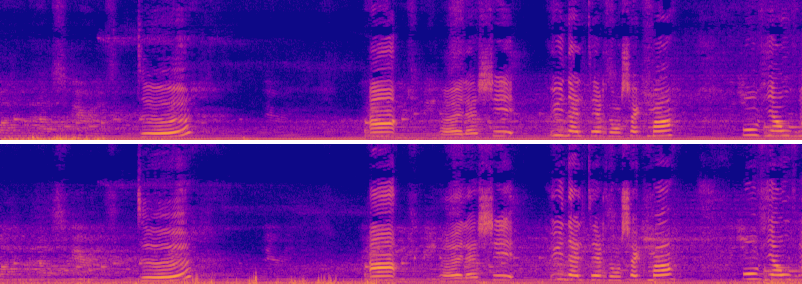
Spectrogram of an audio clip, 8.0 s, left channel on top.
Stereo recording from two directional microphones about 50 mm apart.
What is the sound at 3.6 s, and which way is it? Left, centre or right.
Music, left.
